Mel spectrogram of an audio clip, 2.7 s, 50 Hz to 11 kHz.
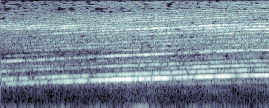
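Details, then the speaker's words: Volvo electric power steering pump installed on a 1977 Ford F100 Custom, revved up from its lowest setting: steady clean whine rising slightly in pitch, no grinding or rattle; sounds robot-like and is working normally. "sounds like it should be in a robot movie I kind of dig it actually so it's revved up now"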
